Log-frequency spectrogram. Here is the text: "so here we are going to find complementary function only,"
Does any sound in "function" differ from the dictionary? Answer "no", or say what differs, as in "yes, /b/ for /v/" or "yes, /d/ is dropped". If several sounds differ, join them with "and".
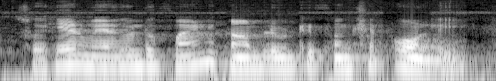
no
